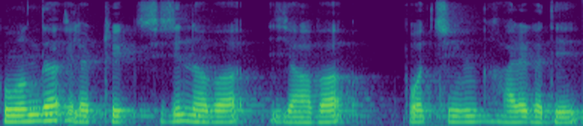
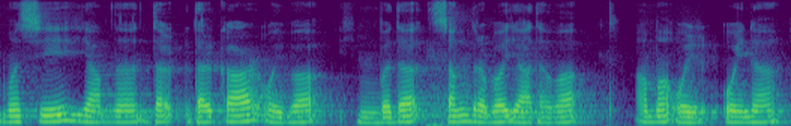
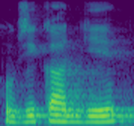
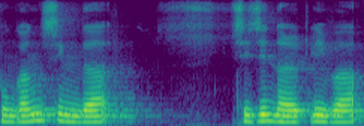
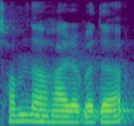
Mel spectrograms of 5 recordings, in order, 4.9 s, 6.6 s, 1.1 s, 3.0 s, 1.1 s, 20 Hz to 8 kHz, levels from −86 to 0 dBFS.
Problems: background conversations at intervals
